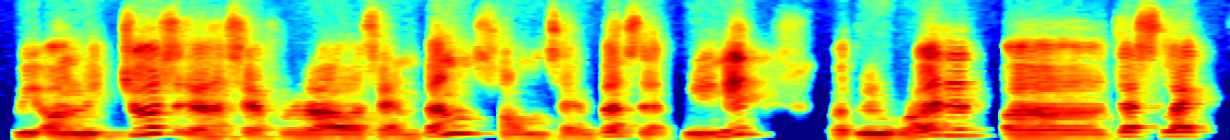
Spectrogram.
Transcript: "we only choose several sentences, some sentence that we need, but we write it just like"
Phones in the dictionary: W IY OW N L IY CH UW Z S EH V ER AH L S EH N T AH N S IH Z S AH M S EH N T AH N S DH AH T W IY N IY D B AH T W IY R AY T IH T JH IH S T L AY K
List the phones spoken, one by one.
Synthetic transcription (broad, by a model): W IY OW N L IY CH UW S S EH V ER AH L S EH N T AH N S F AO M S EH N T AH N S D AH T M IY N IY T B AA T W IY W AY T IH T JH IH S T L AY K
